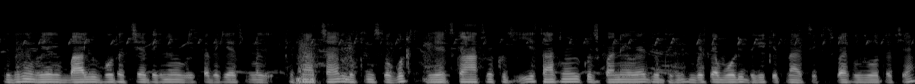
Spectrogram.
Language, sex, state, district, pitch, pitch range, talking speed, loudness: Bhojpuri, male, Bihar, Saran, 110 Hz, 105-115 Hz, 260 wpm, -33 LUFS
